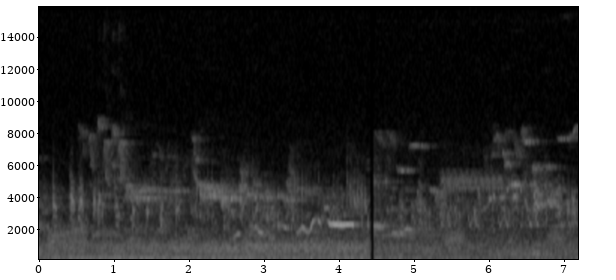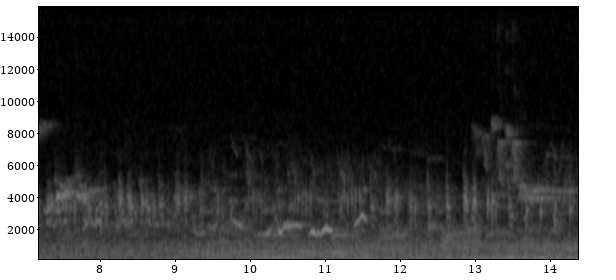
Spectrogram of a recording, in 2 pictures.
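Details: Eurasian reed warbler hidden in a reed bed at a reserve pond, with many others around, gives a steady, scratchy chatter of repeated churring and grating notes with the odd sharp whistle, over a rustling background hiss.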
